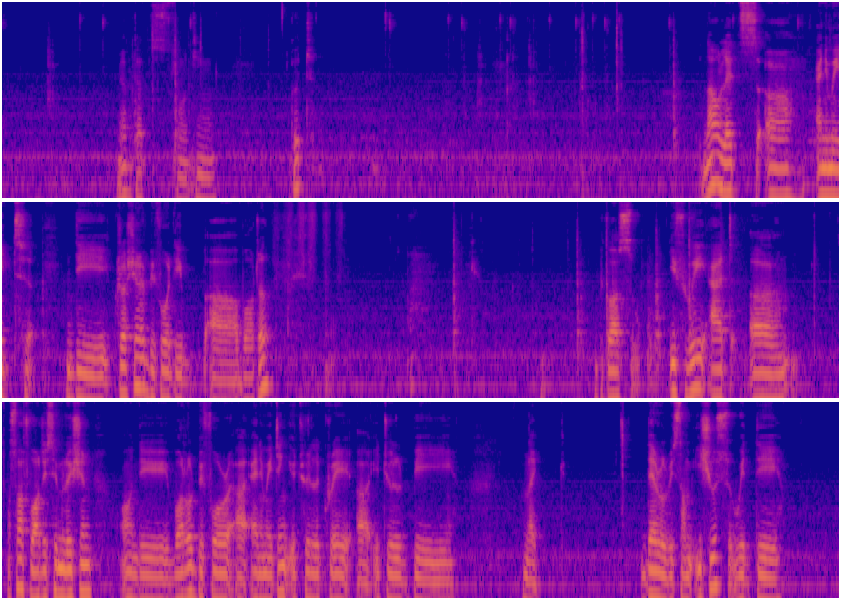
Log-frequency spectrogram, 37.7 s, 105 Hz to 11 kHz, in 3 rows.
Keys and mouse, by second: 1.1-1.5 middle drag, 2.4-2.8 shift+middle drag, 6.7 middle click, 7.4 middle click, 8.1 middle click, 8.8 shift+middle click, 9.1-9.9 middle drag, 10.8-11.8 middle drag.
